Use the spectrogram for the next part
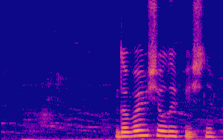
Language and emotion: Russian, neutral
